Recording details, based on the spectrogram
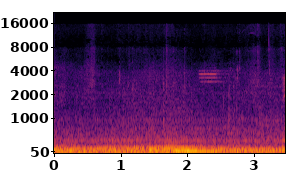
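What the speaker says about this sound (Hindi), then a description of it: "मतलब बहुत ज्यादा ट्रैफिक है यहाँ पर गाइस" Low rumbling car traffic on a busy Bangalore road, a steady engine drone heard close by with no talking.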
